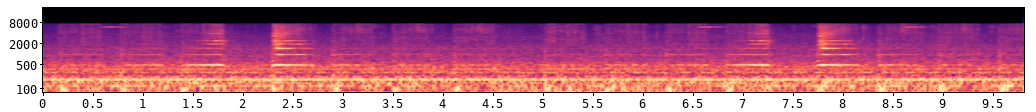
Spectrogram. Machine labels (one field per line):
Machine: slide rail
